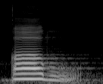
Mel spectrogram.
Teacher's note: Rasukun dibunyikan secara tafkhim karena huruf sebelumnya yang qaf berbaris fathah. Maka cara bacanya adalah ditebalkan ro-nya ya. Pangkal lidah kita diangkat.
